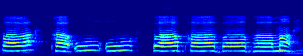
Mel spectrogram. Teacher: ये सारे क्या कर रहे हैं, हमारी जो ध्वनि निकल रही है वो होठों के माध्यम से निकल रही है। जो वायु निकल रही है वो होठों को छूती हुई निकल रही है, इसलिए इसे ओष्ठ्य वर्ण कहते हैं। · उच्चारण करते समय हम होठों को, दोनों होठों को आपस में मिलाते हैं।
